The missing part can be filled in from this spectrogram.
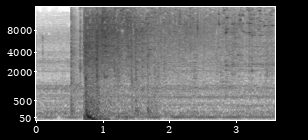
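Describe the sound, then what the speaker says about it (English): A mirror in the game Slay the Princess cracks and bursts into jagged glass shards: one loud, close shatter followed by a trailing tinkle of falling pieces that fades out. "Tearing the mirror into jagged shards of broken glass."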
